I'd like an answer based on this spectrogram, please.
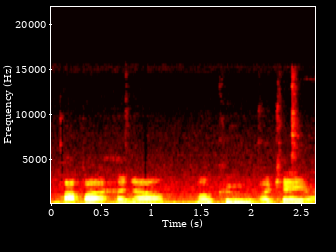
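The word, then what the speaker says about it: Papahānaumokuākea: It's easier if you break it into the syllable. Yes. I was trying to. Moku Akea. Papa Hanau Moku Akea. See, Marine National Monument. Papa Hanau Moku Akea.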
